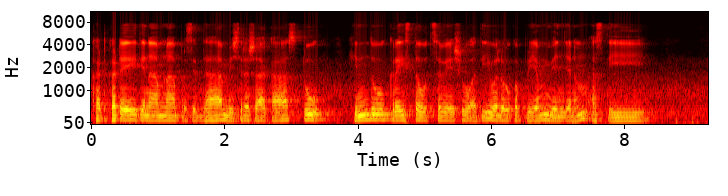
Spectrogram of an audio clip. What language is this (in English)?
Sanskrit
